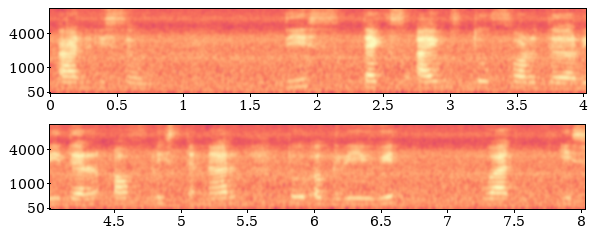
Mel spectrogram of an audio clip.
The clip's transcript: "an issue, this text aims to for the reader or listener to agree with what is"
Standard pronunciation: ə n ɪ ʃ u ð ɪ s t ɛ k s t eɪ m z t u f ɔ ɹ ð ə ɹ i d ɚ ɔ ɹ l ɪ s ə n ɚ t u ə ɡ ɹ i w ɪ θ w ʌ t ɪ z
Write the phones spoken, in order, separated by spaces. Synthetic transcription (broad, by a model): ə n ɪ s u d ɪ s t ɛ k s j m s t u f ɔ ɹ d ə ɹ i d ɚ ɔ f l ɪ s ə n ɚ t u ə ɡ ɹ i w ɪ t w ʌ t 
